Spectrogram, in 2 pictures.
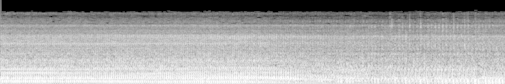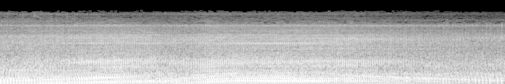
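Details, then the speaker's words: Old Lawn-Boy two-stroke mower on mixed gas with the air filter missing: an uneven buzz whose pitch surges and sags every couple of seconds; rough running with RPM hunting. "it runs very rough it switches RPMs quite frequently but everything mechanically works"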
